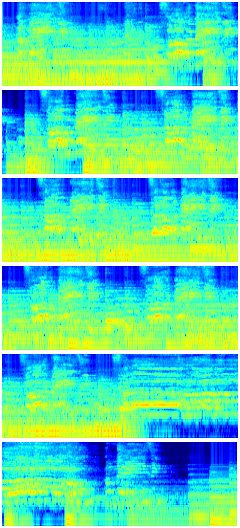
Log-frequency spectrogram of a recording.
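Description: Gospel song: a woman singing over sustained piano-like chords from a Yamaha MOXF synthesizer keyboard. Near the end the chords fall away for a few seconds, leaving her voice nearly alone before they return.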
